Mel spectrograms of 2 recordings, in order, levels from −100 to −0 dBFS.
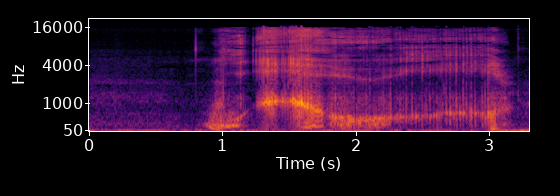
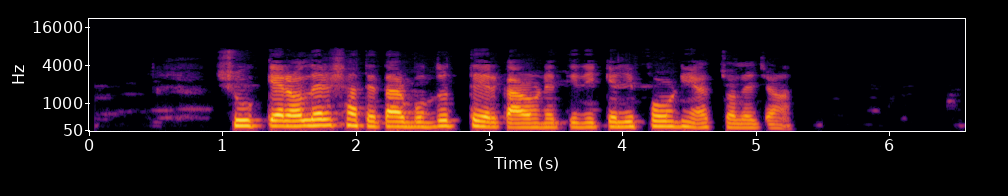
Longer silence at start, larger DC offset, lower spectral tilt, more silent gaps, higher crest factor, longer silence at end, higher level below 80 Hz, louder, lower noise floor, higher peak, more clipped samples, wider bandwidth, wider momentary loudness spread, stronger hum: second, 0 s vs 1.05 s; neither; second, -3 dB/octave vs -10 dB/octave; neither; first, 24 dB vs 16 dB; second, 0 s vs 1.35 s; about the same, -56 dBFS vs -60 dBFS; second, -33 LUFS vs -18 LUFS; second, -56 dBFS vs -67 dBFS; second, -10 dBFS vs -4 dBFS; neither; first, 17 kHz vs 5.6 kHz; first, 15 LU vs 12 LU; neither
